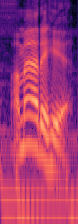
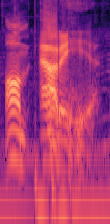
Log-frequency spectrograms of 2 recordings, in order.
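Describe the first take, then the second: First: It is said in a light, friendly tone. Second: It is said in a bored, dismissive tone. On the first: The speaker is leaving casually, with no disrespect. The speaker calls it right. "You would say it like this" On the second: The speaker is bored and uninterested and wants to leave. The speaker calls it wrong. "You would not say it like this, oh"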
